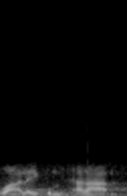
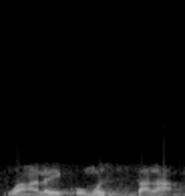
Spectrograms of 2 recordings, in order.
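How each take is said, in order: First: The 'al' article sound before salam is dropped. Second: The 'al' article sound before salam is pronounced. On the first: The speaker calls it wrong. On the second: The speaker calls it right. "kan pakai alif lam dia kan?"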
